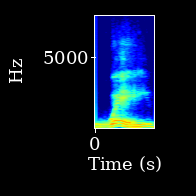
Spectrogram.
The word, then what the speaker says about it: waive: it's not confusing enough w a i v wave which is the same spelling and I mean pronunciation spelling is different that means to kind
